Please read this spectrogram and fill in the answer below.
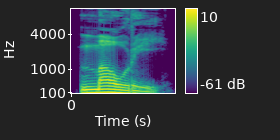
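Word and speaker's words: Māori: I know you've helped out a few Maori boys in the past. Maori? You know, me. You're a Maori? What about Jelagaya? Is he a Maori? It's pronounced Maori.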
